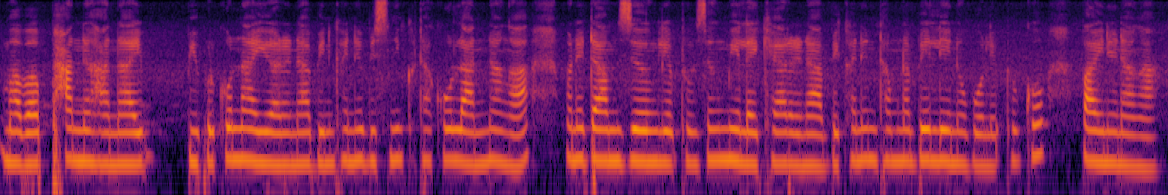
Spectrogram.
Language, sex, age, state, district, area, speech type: Bodo, female, 18-30, Assam, Chirang, rural, spontaneous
